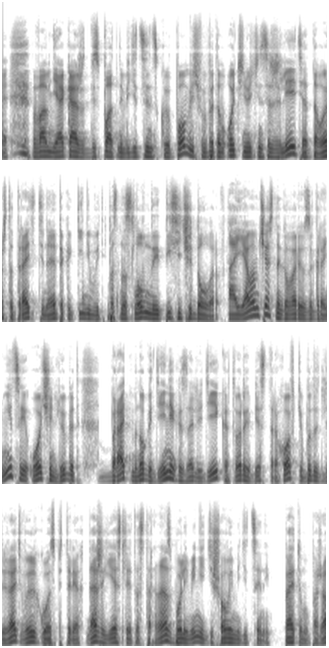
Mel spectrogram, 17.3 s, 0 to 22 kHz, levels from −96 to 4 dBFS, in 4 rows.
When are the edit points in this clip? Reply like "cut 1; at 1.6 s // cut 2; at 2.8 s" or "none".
none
